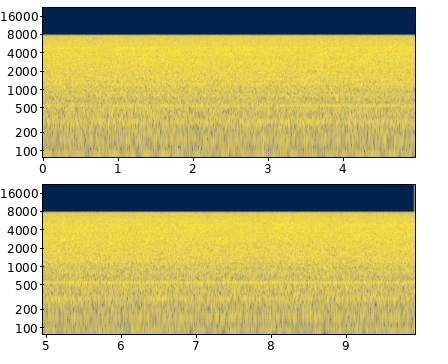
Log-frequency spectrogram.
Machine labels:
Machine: fan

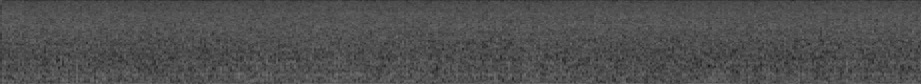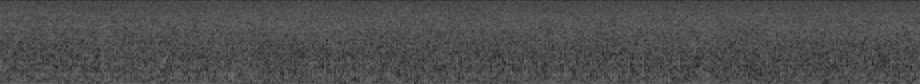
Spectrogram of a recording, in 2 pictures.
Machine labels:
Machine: fan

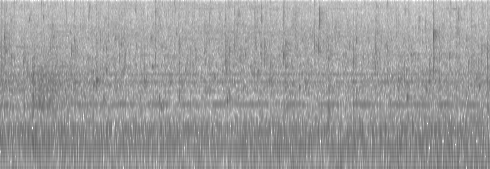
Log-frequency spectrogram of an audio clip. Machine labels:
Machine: pump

